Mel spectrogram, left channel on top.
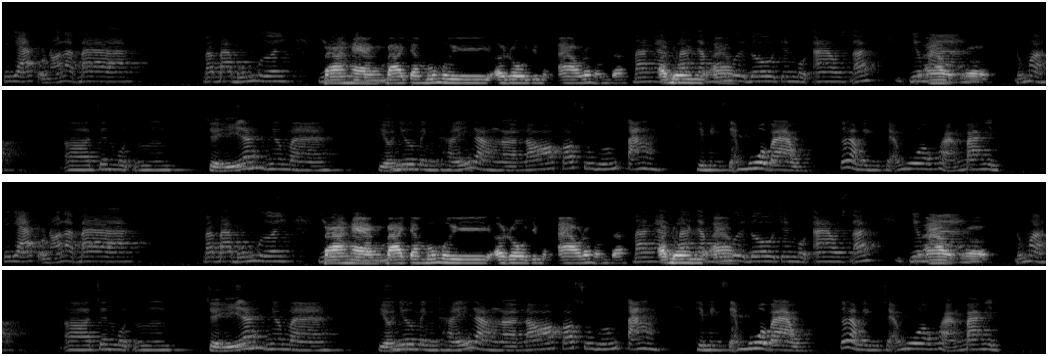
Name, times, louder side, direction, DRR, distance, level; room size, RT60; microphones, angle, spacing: voice 1, 0.0-1.5 2.0-3.9 6.3-9.8 10.1-10.7 11.1-13.9 14.2-18.5 18.8-20.4, right 2 dB, 15° right, 0.8 m, -41 dB
voice 2, 3.2-6.2 6.6-7.3 9.1-9.9, right 3 dB, 35° right, 1.2 m, -28 dB
8.9 x 3.1 x 4.1 m
head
